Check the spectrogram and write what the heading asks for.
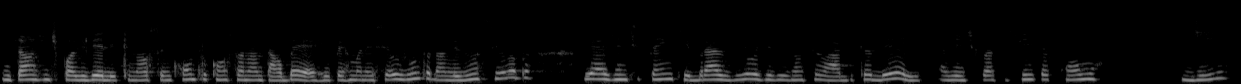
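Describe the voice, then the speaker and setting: A Brazilian woman teacher giving a calm online grammar lesson, explaining step by step and slowing to spell out words. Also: medium pitch, dry recording, dull audio. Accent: Brazilian Portuguese.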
